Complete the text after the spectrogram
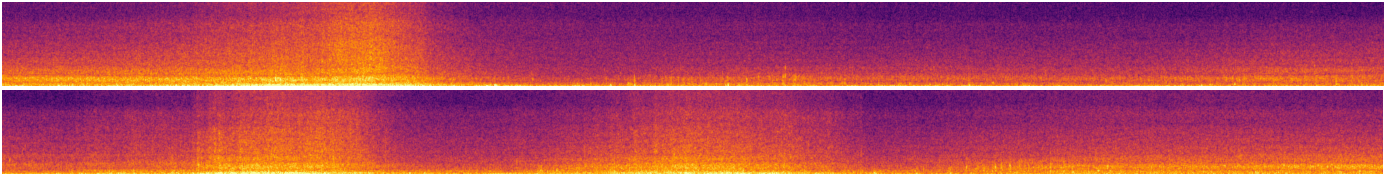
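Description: Wind gusts outdoors, rising and falling in strong bursts.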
